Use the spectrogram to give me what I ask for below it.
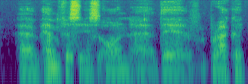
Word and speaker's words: BRCA: So uh recently um there's been more um sort of uh um emphasis on uh the Bracka 2 gene uh and uh so people who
